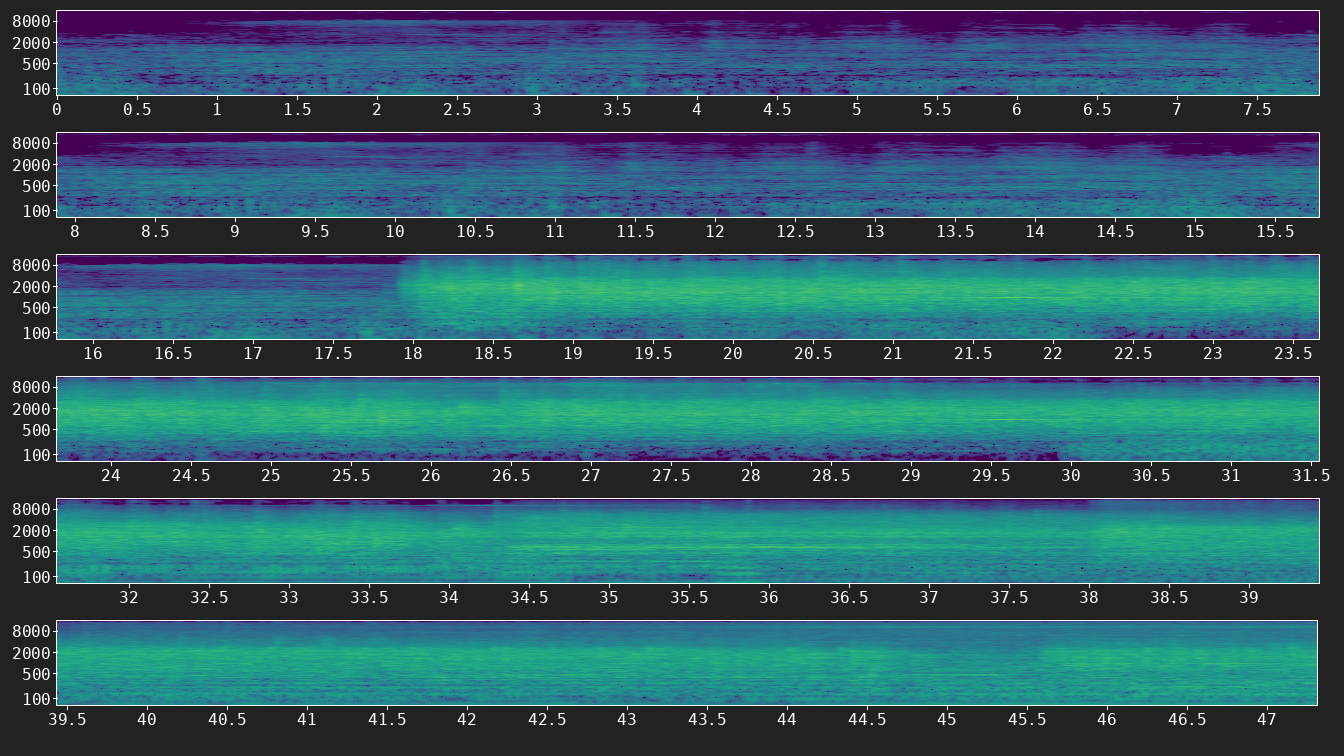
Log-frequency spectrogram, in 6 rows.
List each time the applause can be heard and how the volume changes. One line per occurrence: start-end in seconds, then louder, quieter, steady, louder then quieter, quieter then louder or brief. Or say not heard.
17.9-47.2 quieter.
